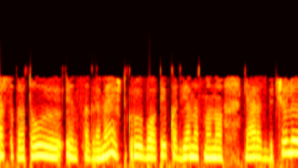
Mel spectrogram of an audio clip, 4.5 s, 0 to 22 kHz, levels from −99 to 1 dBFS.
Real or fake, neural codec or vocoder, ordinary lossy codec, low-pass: real; none; AAC, 16 kbps; 7.2 kHz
